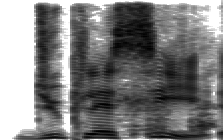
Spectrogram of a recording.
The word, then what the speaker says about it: du Plessis: I would say, first glance, I would say Dricus du Plessis is how I would pronounce it. How do you pronounce it? Duplessis is the correct pronunciation.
